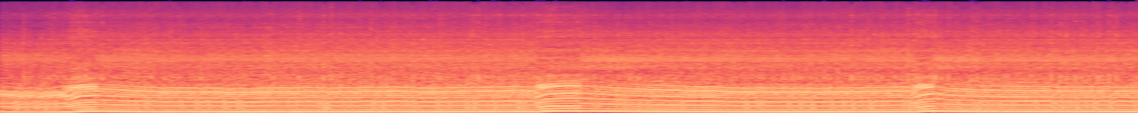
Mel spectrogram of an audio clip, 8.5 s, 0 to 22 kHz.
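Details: Ryobi SS30 30cc two-stroke trimmer before low-jet carburetor adjustment: a buzzy steady note that sags and struggles every few seconds. It bogs whenever throttle is given.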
